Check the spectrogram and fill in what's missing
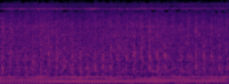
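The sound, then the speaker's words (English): A helicopter takes off from the Irish Helicopters compound near Dublin Airport, its rotor thrumming steadily, a loud, low chopping drone with a constant engine hum underneath and no voices. “The pilot was Captain Thompson Boyes from Newtonards, a skilled pilot, and they took off from Irish Helicopters compound near Dublin Airport and proceeded to County Leash.”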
